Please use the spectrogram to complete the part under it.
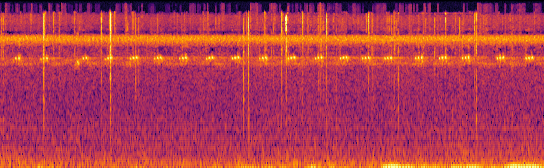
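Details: Crickets at night give high, steady pulsing chirps over the snapping and low roar of a crackling campfire.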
